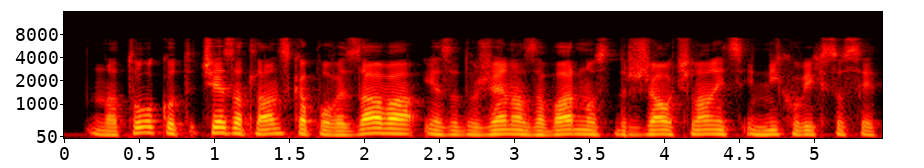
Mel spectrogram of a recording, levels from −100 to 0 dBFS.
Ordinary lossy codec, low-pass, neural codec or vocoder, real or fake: none; 7.2 kHz; none; real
